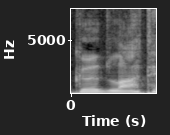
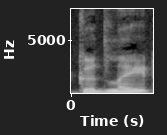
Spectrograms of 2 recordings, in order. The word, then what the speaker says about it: Goodlatte: anything other than Bob Goodlatte a although his name is probably good late or something but it's spelled good latte and that's how I'm saying it um and this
